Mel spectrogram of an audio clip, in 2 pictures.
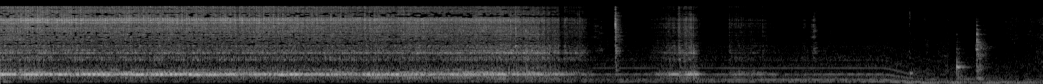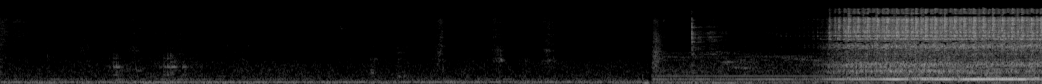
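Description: A wood lathe gouge scrapes and shaves a spinning piece of wood loudly.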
